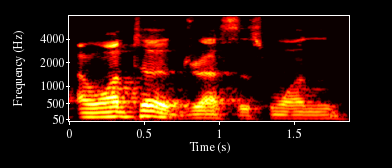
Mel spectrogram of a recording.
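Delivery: ordinary talk, nothing marked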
